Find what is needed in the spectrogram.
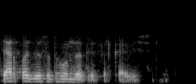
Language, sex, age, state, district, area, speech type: Marathi, male, 18-30, Maharashtra, Sangli, urban, conversation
